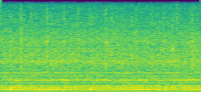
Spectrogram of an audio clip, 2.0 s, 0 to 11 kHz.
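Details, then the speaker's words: Heater powered by 5 Ah Milwaukee batteries through a 12 V, 20 A regulator (display 11.9 V), extractor fan on, fully heated up: soft steady low hum with even airy rush, no surging or rattles, pump ticking; normal running. "definitely had time to heat up and it is absolutely roaring."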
